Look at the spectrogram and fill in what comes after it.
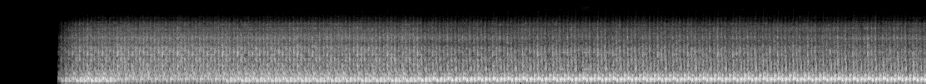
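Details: Ford Mondeo Mk3 TDCi diesel idling with a regular knock of about three per second, heard from the air filter/intake side after the cam carrier cover was replaced.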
